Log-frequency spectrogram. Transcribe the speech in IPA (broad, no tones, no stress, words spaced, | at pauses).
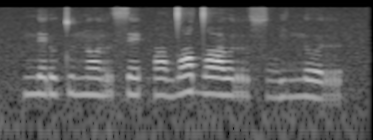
neɾutʷɪnɔ̃r sehɔ̃dˤi dˤoːrsɔ̤jnʊr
